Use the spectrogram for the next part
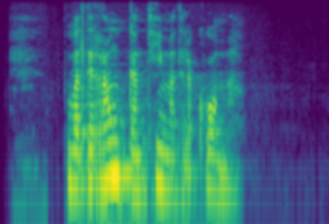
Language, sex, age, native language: Icelandic, female, 40-49, Icelandic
